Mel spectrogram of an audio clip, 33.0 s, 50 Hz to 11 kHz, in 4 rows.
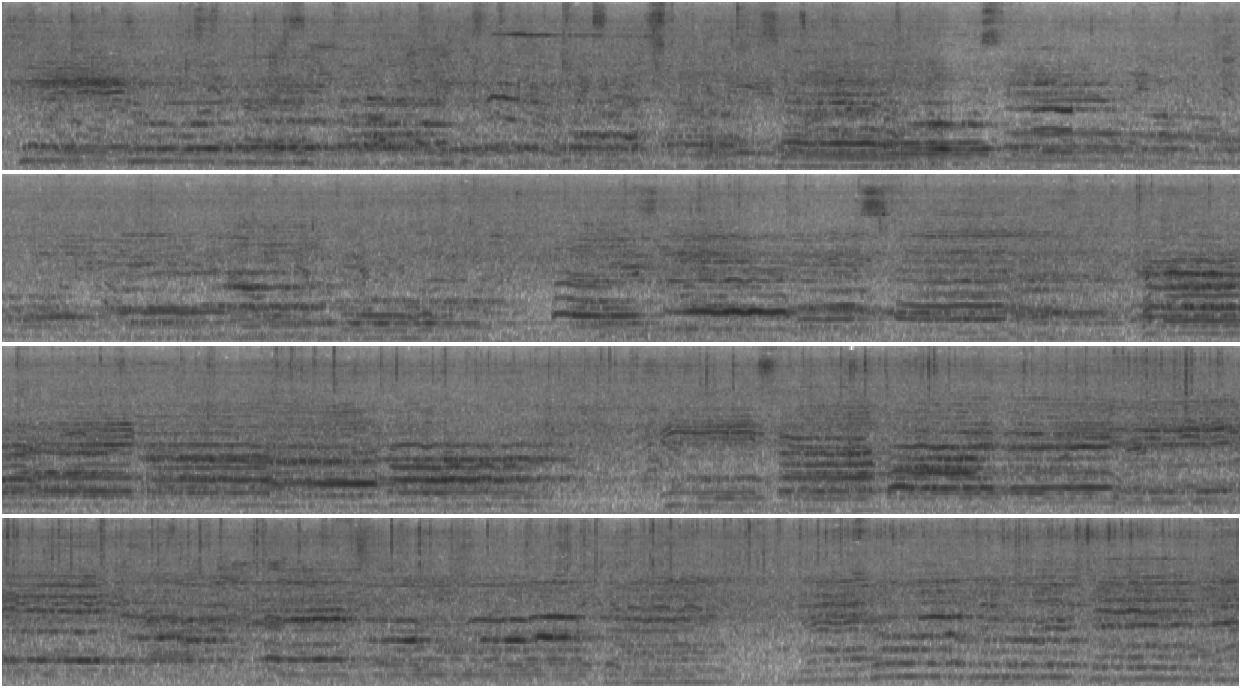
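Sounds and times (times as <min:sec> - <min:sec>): low street noise rumble: 0:00.0 - 0:33.0
men chanting a hymn: 0:00.0 - 0:33.0.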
